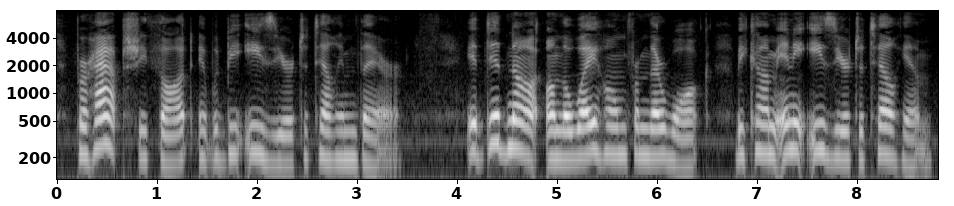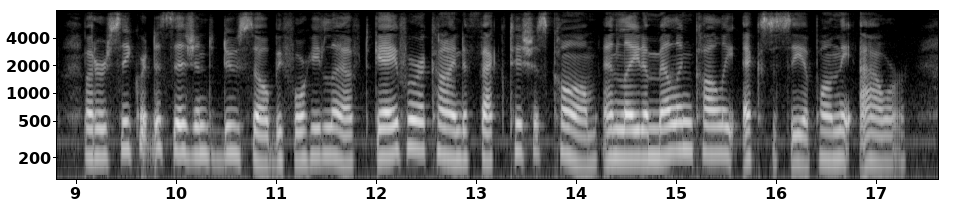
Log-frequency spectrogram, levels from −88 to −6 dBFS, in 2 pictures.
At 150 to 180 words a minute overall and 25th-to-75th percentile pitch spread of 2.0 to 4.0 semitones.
Yes: average, 175 wpm; narrow, 2.5 semitones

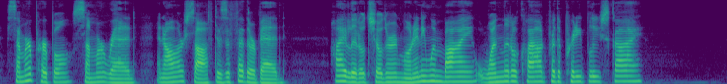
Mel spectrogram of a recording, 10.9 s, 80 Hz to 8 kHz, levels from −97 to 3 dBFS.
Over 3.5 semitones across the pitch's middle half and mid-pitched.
No: average, 2.8 semitones; medium, 165 Hz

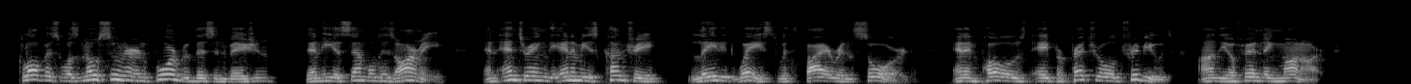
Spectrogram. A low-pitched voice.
No: medium, 160 Hz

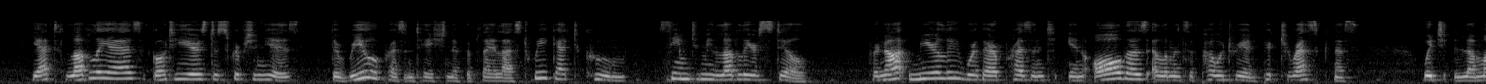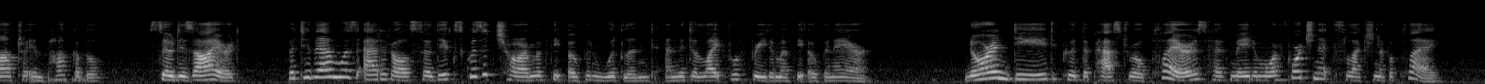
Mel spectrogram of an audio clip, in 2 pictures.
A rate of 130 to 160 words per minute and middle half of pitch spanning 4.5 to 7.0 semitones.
Yes: average, 155 wpm; average, 5.1 semitones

